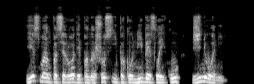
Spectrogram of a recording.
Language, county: Lithuanian, Marijampolė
